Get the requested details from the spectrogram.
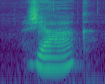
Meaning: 1. pupil (in school) 2. disciple
- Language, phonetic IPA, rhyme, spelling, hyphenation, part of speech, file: Czech, [ˈʒaːk], -aːk, žák, žák, noun, Cs-žák.ogg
